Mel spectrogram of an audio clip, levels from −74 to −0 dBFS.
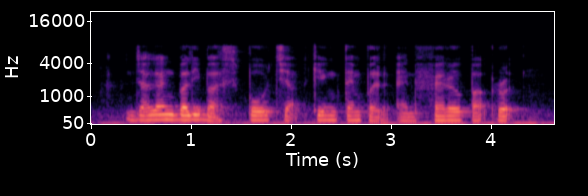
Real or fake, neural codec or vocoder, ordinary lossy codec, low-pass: real; none; AAC, 32 kbps; 7.2 kHz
